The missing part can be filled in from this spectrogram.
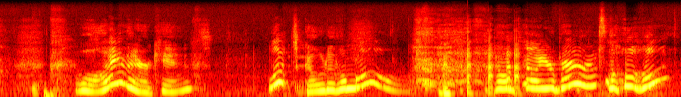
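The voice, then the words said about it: Mickey Mouse impression. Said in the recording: “Mickey Mouse, go.”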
